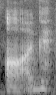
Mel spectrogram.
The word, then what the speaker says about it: AUGH: expletives were, so I would just use OG, and OG is actually spelled AUGH.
